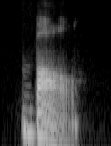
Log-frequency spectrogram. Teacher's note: Ball has that dark L sound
